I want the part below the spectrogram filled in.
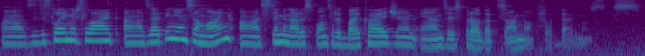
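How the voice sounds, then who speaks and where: A woman scientist presenting a technical slide lecture in a webinar, with a halting, hesitant delivery. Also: fairly low pitch, darkish tone.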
